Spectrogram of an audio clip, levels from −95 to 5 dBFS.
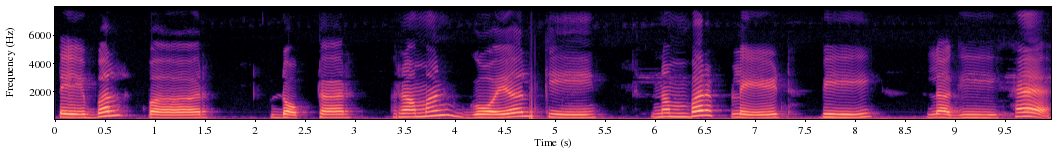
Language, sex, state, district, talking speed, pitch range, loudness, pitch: Hindi, male, Punjab, Fazilka, 65 wpm, 195-250 Hz, -14 LUFS, 210 Hz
